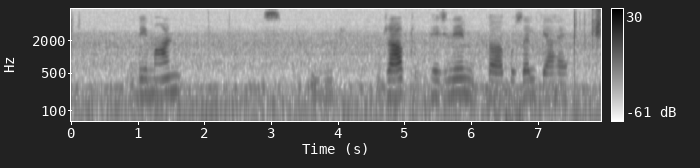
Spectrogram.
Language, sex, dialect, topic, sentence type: Hindi, female, Marwari Dhudhari, banking, question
